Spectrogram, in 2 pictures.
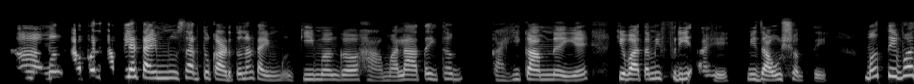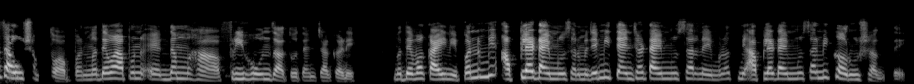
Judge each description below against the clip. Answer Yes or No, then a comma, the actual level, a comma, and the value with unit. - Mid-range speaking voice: No, very high, 250 Hz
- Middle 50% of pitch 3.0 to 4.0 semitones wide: Yes, average, 3.7 semitones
